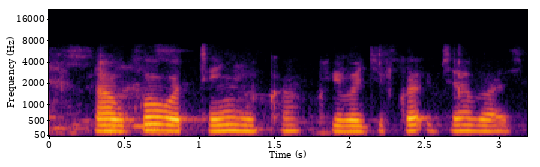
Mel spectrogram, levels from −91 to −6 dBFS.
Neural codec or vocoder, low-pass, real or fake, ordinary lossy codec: none; 7.2 kHz; real; Opus, 16 kbps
